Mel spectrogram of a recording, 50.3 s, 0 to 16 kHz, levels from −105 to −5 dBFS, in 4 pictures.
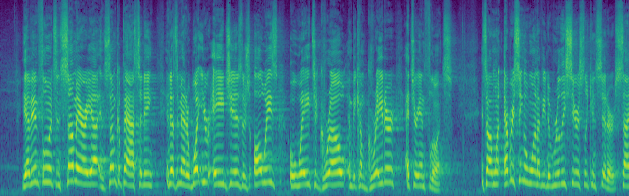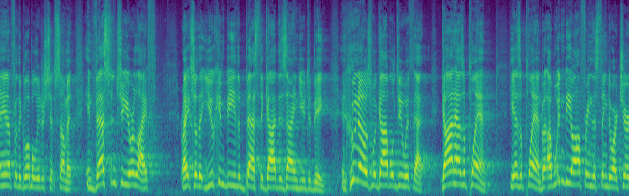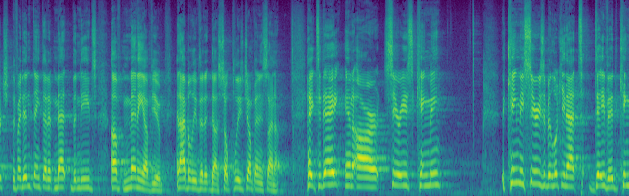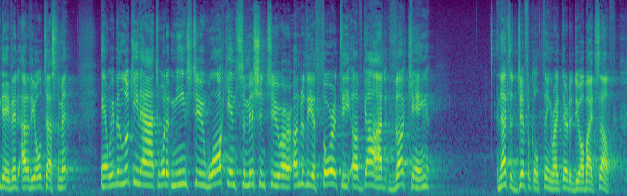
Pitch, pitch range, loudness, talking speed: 205 Hz, 175-230 Hz, -19 LUFS, 210 wpm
